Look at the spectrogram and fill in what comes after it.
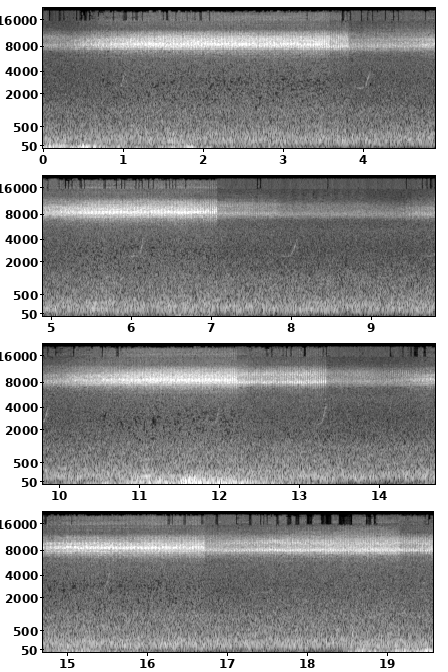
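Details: Grasshoppers in withered grass at a forest edge on a sunny late-July summer day with strong wind. A high, dense, hissing buzz switches on and off in blocks of a few seconds, with faint low wind rumble beneath.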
